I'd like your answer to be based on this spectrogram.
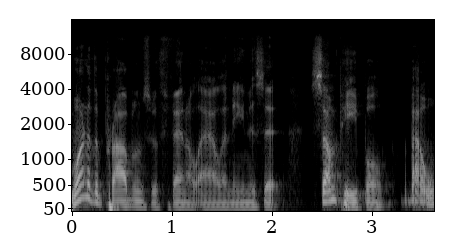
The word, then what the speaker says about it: phenylalanine: So you're talking about phenylalanine, which is an amino acid that that makes up the artificial sweetener aspartame.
